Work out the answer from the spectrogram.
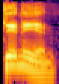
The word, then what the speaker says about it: Guinean: um for the oh it's guinean isn't it yeah it's guinean i always read that nationality and say it wrong however i've said it right guinean however it remains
